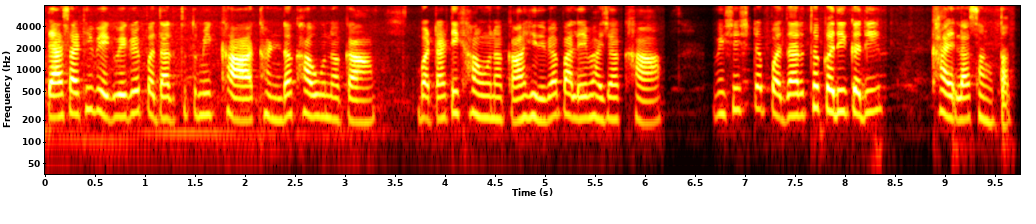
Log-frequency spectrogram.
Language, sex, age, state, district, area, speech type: Marathi, female, 18-30, Maharashtra, Palghar, rural, spontaneous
